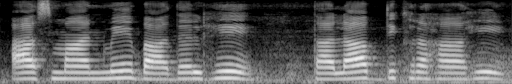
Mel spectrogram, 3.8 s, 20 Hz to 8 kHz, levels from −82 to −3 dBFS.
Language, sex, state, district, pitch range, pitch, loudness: Hindi, female, Madhya Pradesh, Bhopal, 215-235 Hz, 220 Hz, -16 LUFS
